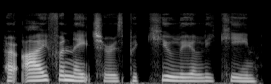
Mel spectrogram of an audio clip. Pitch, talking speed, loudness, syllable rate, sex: 165 Hz, 155 wpm, -19 LUFS, 5.0 syllables/s, female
